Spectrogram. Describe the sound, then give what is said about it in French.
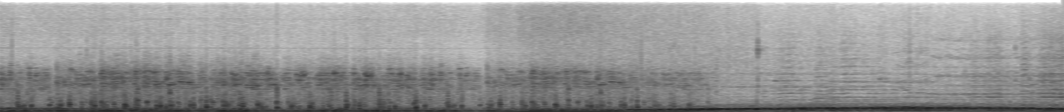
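A horse ridden furiously through the countryside gallops with rapid, rhythmic hoofbeats for several seconds, loud, before the pounding fades under a rising, howling wind-like tone. “Chevauche, fou de rage, dans la campagne.”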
